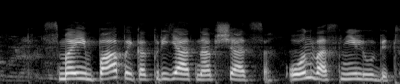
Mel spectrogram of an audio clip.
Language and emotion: Russian, positive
